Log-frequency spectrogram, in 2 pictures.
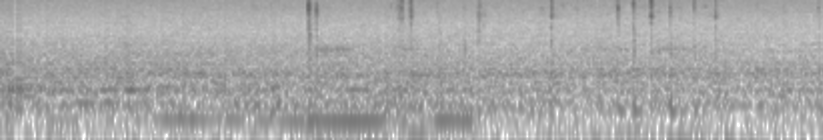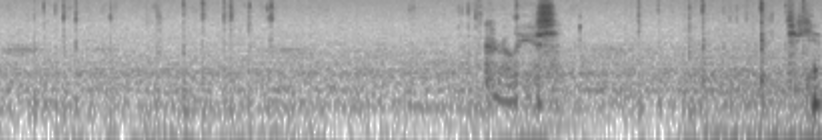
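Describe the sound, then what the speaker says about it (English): Quiet, scattered keystrokes on a computer keyboard as hex characters of a magazine machine-language listing are typed in, set against a steady low hiss, with a slightly louder cluster of clicks near the end. "Type on this keyboard."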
